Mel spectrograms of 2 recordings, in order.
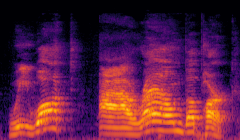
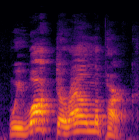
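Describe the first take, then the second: First: The first vowel of around is a full vowel. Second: The first vowel of around is a reduced schwa. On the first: The speaker calls it wrong. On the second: The speaker calls it right. "Native English speakers say around"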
